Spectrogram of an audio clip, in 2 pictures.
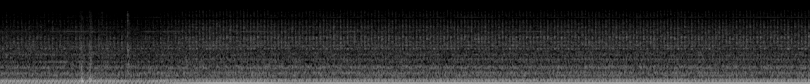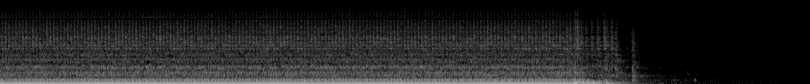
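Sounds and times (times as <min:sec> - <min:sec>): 
truck engine starting, moving and shutting off: 0:00.0 - 0:14.5.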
